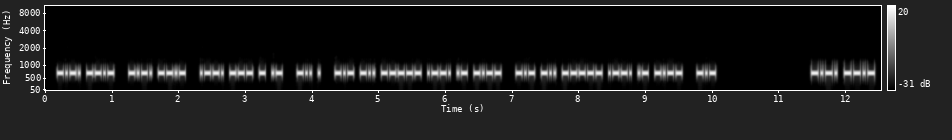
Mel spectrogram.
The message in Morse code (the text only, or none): CQ CQ POTA DE KD0PAY KD0PAY K CQ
